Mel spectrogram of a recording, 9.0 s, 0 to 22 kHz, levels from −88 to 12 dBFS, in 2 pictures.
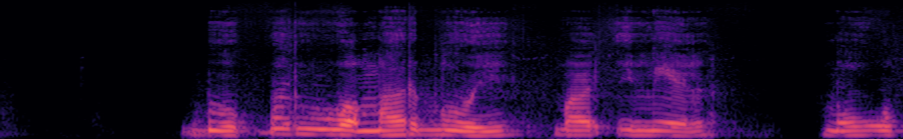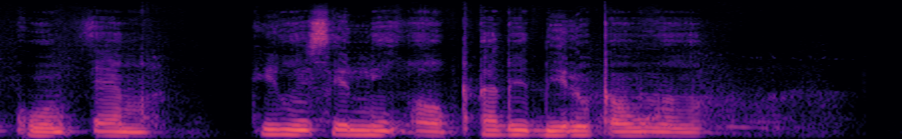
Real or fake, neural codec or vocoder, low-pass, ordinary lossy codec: fake; codec, 44.1 kHz, 1.7 kbps, Pupu-Codec; none; none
